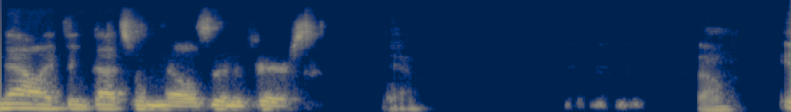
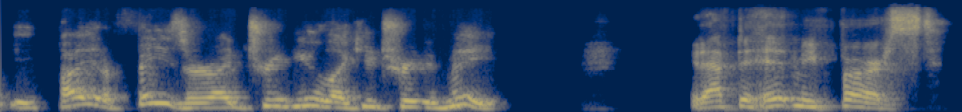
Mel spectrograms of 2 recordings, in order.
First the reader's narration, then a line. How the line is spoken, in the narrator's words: Kendall will point and yell, and she'll say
